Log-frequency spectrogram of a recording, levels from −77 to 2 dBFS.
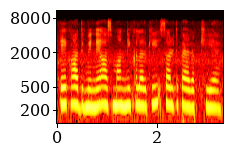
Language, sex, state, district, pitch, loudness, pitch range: Hindi, female, Uttar Pradesh, Saharanpur, 245 Hz, -16 LUFS, 230-250 Hz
